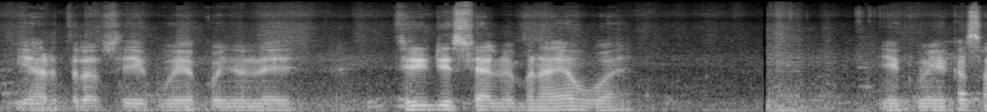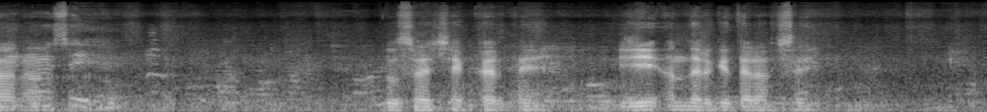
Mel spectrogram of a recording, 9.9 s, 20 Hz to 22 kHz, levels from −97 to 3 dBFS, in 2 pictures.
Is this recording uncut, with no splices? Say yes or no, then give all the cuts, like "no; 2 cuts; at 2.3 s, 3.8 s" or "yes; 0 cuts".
yes; 0 cuts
